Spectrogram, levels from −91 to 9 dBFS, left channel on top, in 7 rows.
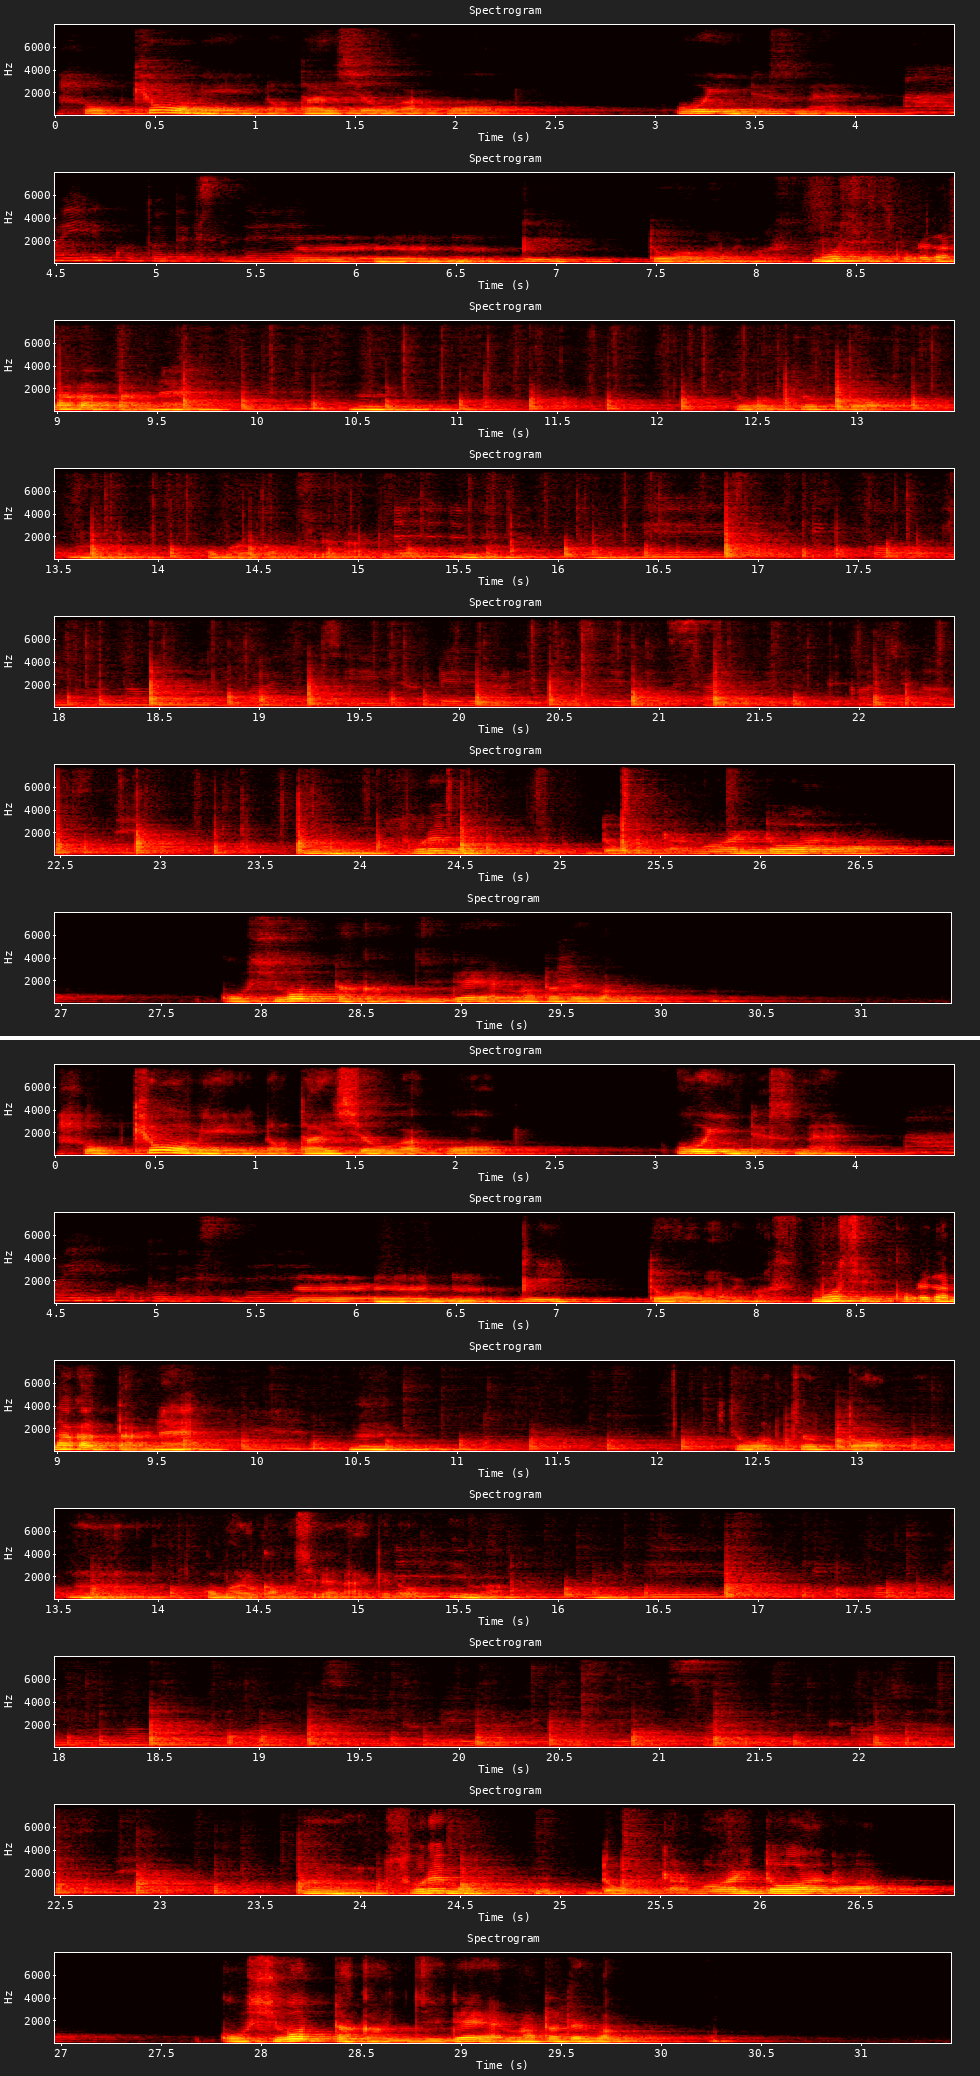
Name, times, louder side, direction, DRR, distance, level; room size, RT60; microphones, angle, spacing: voice 1, 0.0-2.2 3.1-4.0 5.7-7.1 7.5-9.8 10.5-11.1 12.4-13.2 13.5-15.2 15.5-15.6 16.1-16.4 23.7-26.6 27.8-29.8, right 4 dB, 75° right, 12 dB, 0.4 m, -24 dB
voice 2, 4.2-5.8 8.3-8.7 10.0-10.4 12.5-12.6 15.2-23.0 29.5-29.7, left 1 dB, 75° left, 2 dB, 1.1 m, -44 dB
Run, 8.4-25.5 25.8-26.0, left 3 dB, 45° left, 0.6 m, -38 dB
6.1 x 5.4 x 6.1 m, 1.3 s
head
